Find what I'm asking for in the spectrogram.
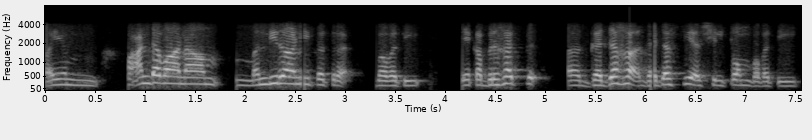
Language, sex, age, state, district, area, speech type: Sanskrit, female, 45-60, Andhra Pradesh, Chittoor, urban, conversation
